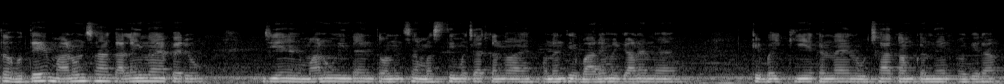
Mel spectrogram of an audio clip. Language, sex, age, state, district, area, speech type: Sindhi, male, 18-30, Gujarat, Kutch, urban, spontaneous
